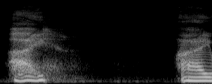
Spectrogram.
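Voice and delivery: whispered, almost breathless; hushed aye. Acted. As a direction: breathe the word out softly. Ahab tender with Starbuck.

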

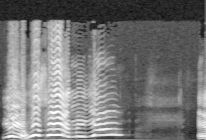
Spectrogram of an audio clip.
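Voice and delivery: high, loud, drawn-out hello; exaggerated greeting. Walking in on the family, cheery loud greeting. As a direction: sing out the greeting to the room. Greeting repeated, louder and higher.

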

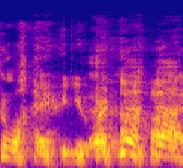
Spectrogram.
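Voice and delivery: laughing read of the comment. Retold or imitated. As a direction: giggle the quote out.

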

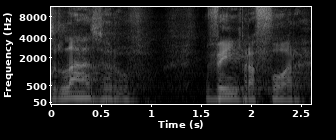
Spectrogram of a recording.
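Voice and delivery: deep commanding voice summoning the dead; booming heavenly voice. Pretend. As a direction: call out like a voice from heaven. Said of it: "Aí do nada vem uma voz".

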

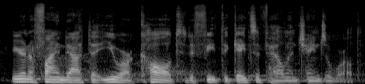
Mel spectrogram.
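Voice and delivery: soft, low, intimate sermon voice; tender preaching. Acted. Pastor telling listeners they are world changers, soft and low. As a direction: speak it gently into hearts.

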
